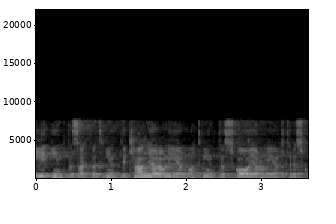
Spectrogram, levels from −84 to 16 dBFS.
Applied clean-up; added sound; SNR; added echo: none; none; none; reverberation time 2.0 s.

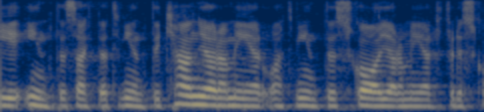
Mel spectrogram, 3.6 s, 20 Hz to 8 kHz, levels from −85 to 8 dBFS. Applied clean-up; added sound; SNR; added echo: none; none; none; none.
